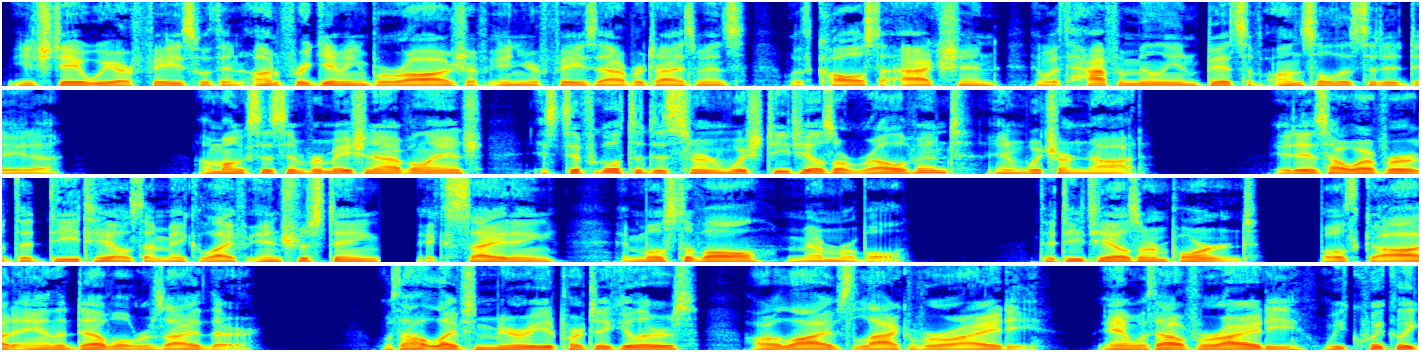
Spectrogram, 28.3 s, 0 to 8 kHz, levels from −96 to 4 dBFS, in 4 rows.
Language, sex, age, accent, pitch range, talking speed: English, male, 30-49, American, 95-120 Hz, 170 wpm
